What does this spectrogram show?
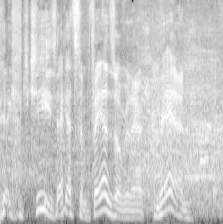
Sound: crowd murmuring

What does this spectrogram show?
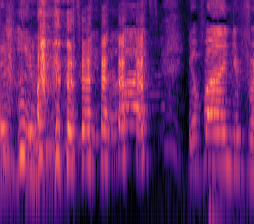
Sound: laughs

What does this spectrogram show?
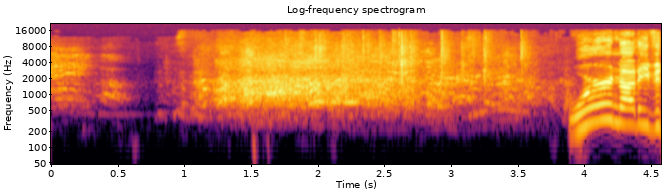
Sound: laughing

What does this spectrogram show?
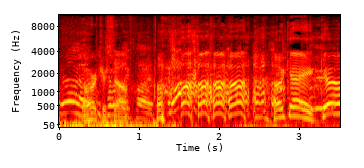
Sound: group laughing

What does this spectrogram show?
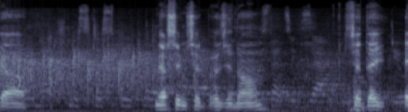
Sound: applause

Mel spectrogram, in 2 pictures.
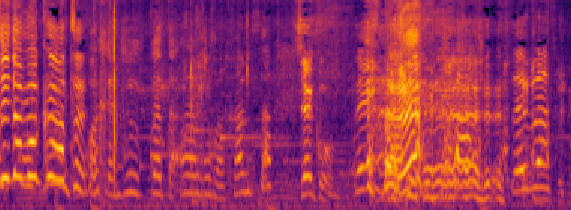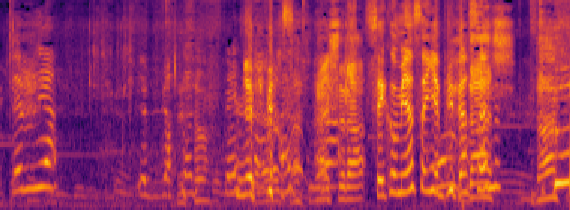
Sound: laughs

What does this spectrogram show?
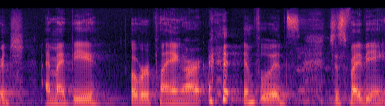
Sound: laughs

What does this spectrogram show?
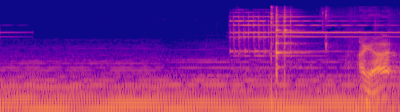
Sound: phone ringing

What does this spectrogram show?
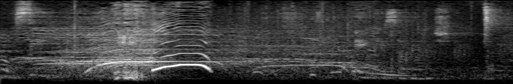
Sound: applause

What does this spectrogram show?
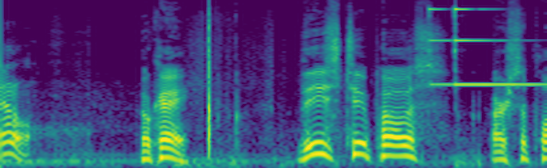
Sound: arrows ding

